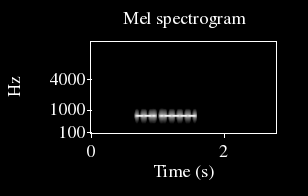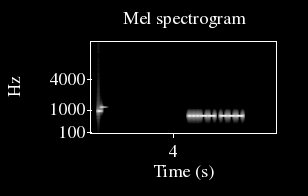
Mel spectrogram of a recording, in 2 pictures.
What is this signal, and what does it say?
Morse code, heard as a keyed tone, about 40 wpm, 700 Hz. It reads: G1 3O
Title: Single-Letter Single-Number 40wpm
